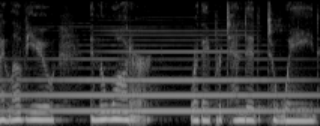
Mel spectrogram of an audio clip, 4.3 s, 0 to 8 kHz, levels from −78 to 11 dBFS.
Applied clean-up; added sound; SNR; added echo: none; Wind instrument, woodwind instrument; 6 dB; none.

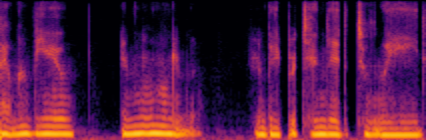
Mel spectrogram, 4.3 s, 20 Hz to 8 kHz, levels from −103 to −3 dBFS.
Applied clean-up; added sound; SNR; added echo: neural diffusion model UNIVERSE++.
